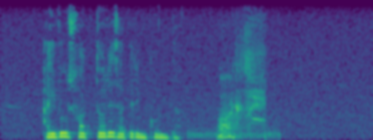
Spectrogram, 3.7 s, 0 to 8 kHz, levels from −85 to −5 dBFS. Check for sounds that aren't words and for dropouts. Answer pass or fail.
fail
